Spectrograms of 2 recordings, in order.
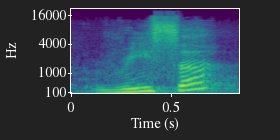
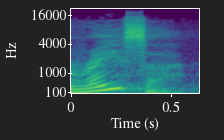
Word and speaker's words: Rhesa: It could be pronounced Risa or Rhesa.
